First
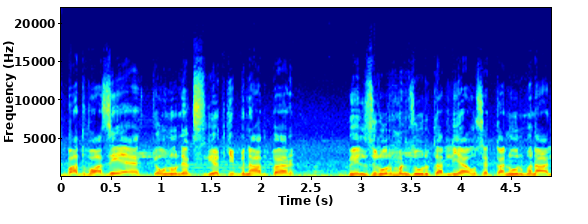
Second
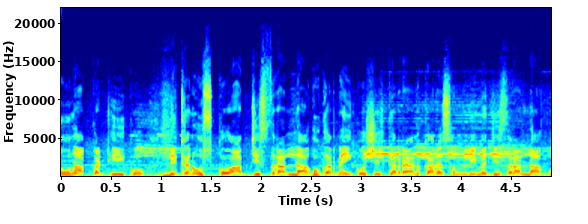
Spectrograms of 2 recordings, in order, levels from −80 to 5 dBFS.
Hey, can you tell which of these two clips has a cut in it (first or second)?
second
